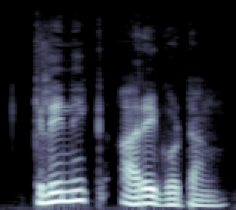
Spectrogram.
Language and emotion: Santali, neutral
